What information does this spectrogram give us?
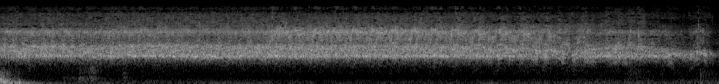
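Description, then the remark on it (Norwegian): An audience invited by Cicada, for its Cicada Social Club series in its 30th anniversary year, imitates cicadas with a steady, loud, high rasping buzz that holds for about seven seconds without pause, then fades slightly at the end. No one speaks. “Alle kan vel høre at det et cicadepublikum.”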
